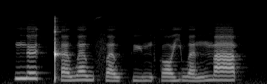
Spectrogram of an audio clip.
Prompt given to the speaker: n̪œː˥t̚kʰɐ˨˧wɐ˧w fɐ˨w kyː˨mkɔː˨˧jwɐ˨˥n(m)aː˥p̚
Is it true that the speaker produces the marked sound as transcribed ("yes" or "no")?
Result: yes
